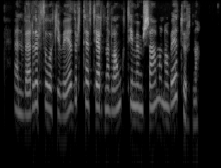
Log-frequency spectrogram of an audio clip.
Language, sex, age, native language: Icelandic, female, 50-59, Icelandic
